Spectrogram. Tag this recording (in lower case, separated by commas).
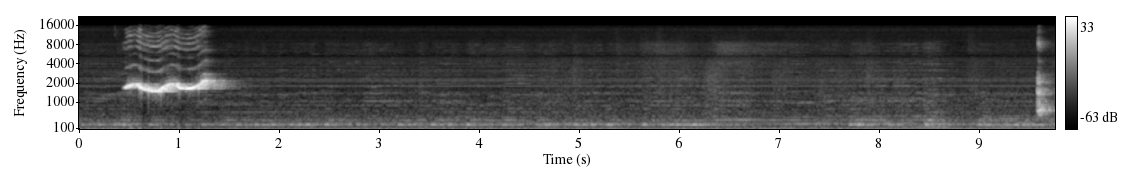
music, animal, pets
